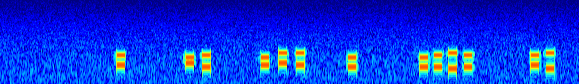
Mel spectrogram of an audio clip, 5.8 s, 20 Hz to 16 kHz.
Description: DTMF, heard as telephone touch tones, dialled by hand, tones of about 80 ms. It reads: 8 *5 7#9 4 4535 83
